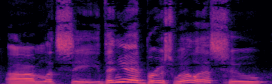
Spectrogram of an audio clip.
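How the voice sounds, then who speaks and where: A man whose voice sits high talks animatedly but at a measured pace while co-hosting a podcast. The casual film chat is emphatic and full of jokes, with mock voices thrown in.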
